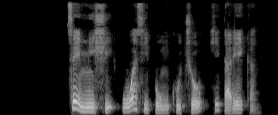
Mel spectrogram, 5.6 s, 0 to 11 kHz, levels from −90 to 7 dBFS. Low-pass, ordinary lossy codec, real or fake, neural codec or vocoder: 9.9 kHz; AAC, 48 kbps; real; none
